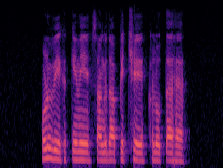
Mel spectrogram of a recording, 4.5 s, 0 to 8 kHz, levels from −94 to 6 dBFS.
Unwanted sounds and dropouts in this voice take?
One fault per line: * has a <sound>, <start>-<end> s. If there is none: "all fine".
all fine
